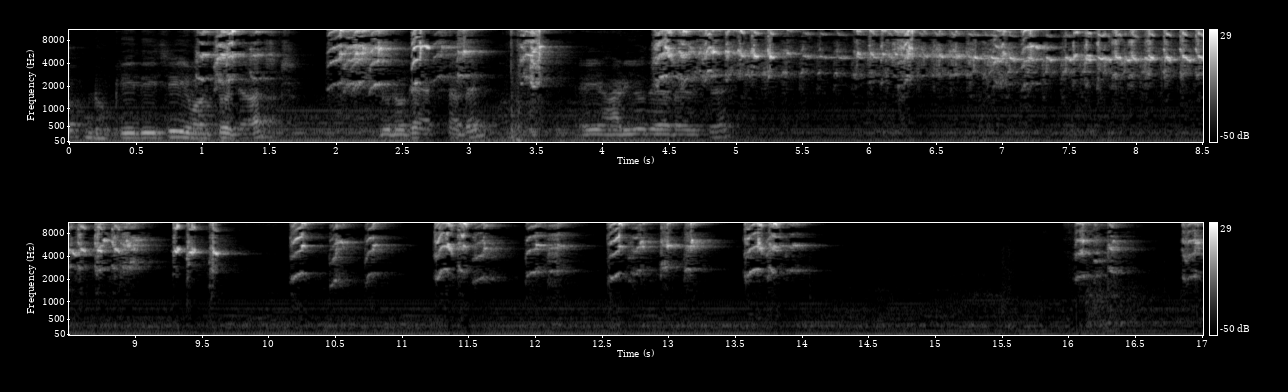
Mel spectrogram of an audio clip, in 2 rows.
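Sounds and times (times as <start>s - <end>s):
shrill bird chirps: 0.9s - 3.8s, 4.4s - 14.3s, 16.0s - 17.0s
lovebird screeching: 1.0s - 3.7s, 4.4s - 14.2s, 16.0s - 17.0s.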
